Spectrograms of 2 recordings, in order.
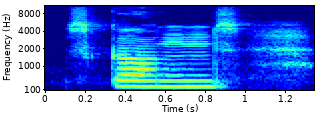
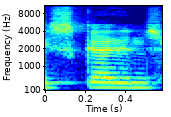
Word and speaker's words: scones: this gift little cakes scones and how I normally say it but obviously scones rhymes with thrones so but I normally say scones and so different ways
